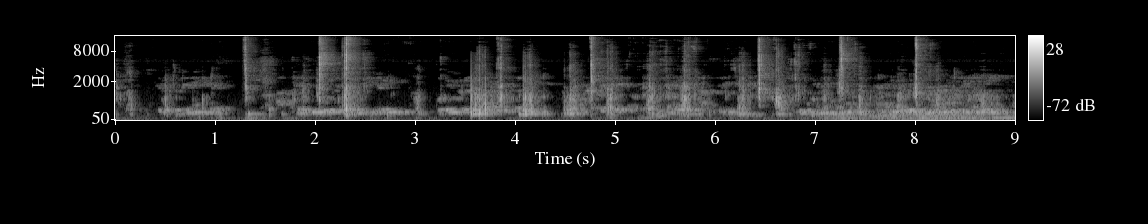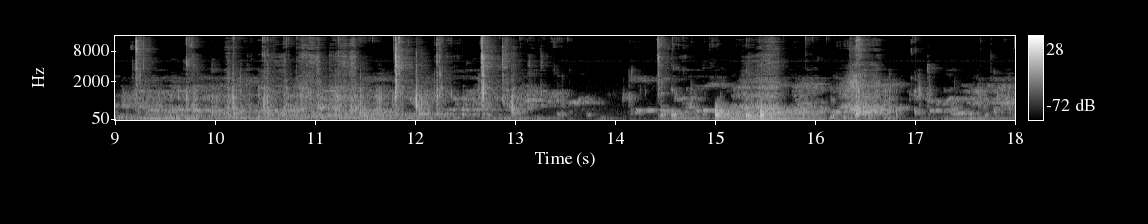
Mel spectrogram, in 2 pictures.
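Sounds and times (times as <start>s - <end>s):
carrot crunching: 3.5s - 13.4s.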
